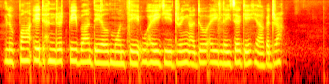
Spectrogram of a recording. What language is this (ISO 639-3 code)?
mni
